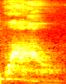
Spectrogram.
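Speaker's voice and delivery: breathy, voiceless wow of amazement; stunned wow. Retold or imitated. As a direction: let out an awestruck, airy wow. Awed reaction to plot twist.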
